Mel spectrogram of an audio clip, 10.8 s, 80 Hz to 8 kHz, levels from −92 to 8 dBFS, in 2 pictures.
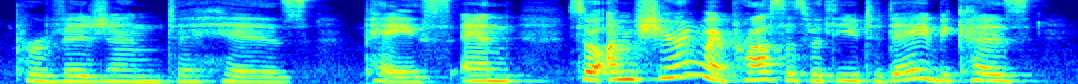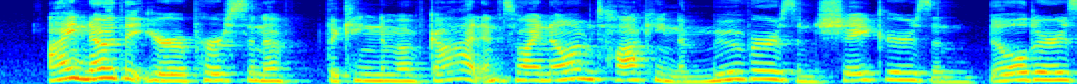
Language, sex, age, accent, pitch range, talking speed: English, female, 10-29, American, 200-250 Hz, 205 wpm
